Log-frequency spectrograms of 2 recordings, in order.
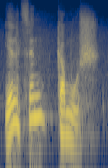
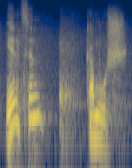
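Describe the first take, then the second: Both takes have the same delivery.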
